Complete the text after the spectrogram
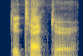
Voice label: "detector", American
